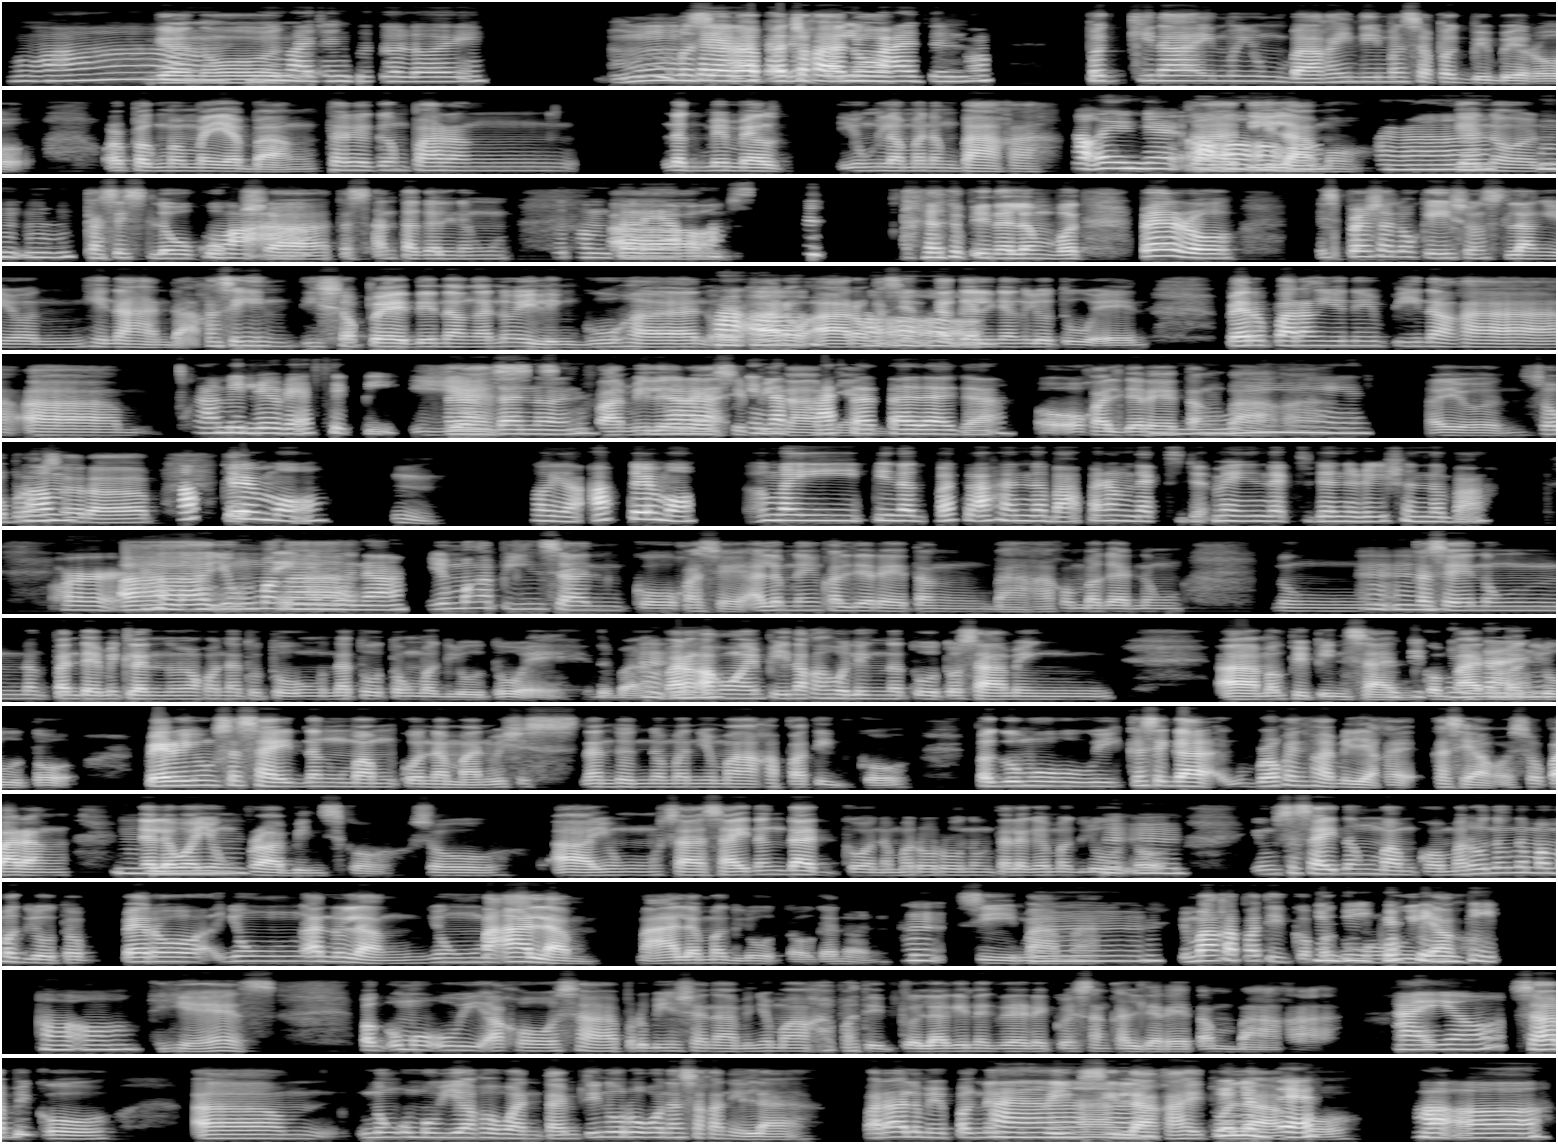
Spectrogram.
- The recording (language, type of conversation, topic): Filipino, podcast, Sino ang unang nagturo sa iyo magluto, at ano ang natutuhan mo sa kanya?
- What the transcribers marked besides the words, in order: tapping; chuckle; laughing while speaking: "pinalambot"; tongue click; laughing while speaking: "kapatid"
